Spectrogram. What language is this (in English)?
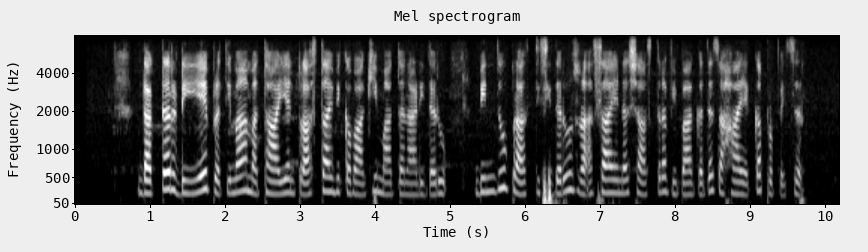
Kannada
